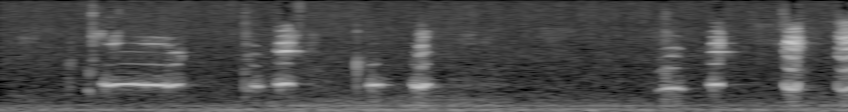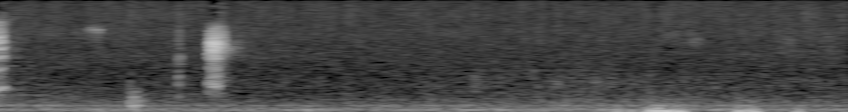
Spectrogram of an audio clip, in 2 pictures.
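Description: A British Shorthair cat chatters in quick, clipped chirps and short bleating trills, excited by birds.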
